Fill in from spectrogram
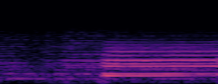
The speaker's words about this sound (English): What are you doing that for? What are you honking the horn for?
